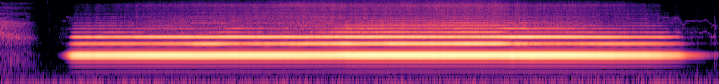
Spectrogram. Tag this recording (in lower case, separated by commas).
wind instrument, music, musical instrument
